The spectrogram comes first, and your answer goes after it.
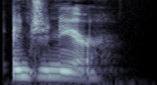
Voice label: "engineer", us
